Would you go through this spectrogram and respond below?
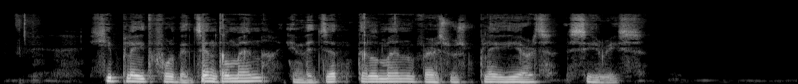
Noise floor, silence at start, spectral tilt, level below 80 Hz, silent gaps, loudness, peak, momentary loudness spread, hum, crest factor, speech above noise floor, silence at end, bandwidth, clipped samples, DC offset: -65 dBFS; 0.95 s; -5.5 dB/octave; -46 dBFS; none; -20 LUFS; -2 dBFS; 12 LU; none; 18 dB; 46 dB; 1.6 s; 11.5 kHz; under 0.1%; under 0.1%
